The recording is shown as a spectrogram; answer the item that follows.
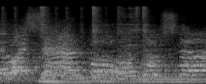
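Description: Mixed-voice show choir singing in full harmony over accompaniment with a steady low held note, the sound easing off slightly near the end.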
